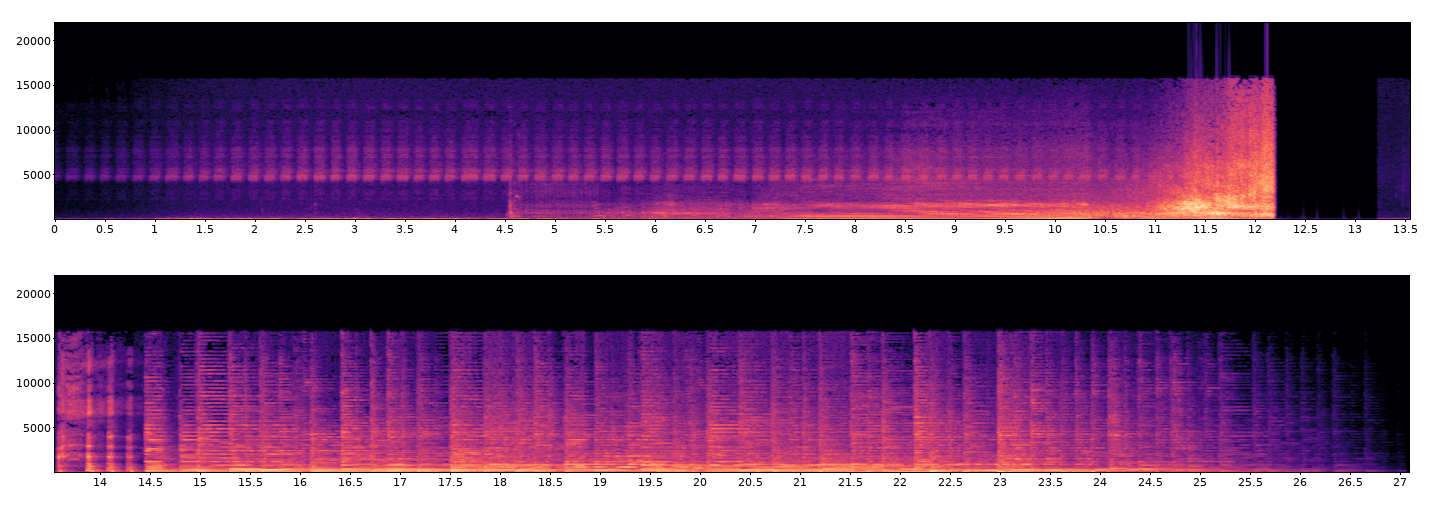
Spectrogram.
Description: wasp, Olofonia

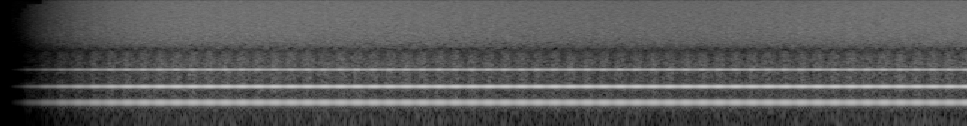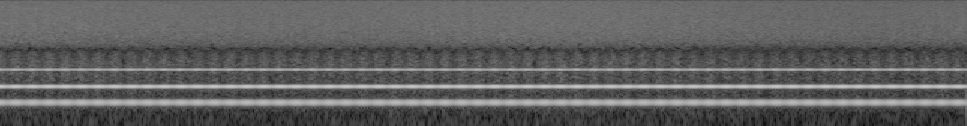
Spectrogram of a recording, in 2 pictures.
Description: theta isochronic

